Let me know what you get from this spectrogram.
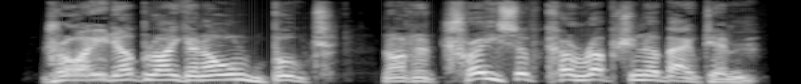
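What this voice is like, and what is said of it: Booming broad Cornish accent. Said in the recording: “boomed the broad Cornish accent”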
